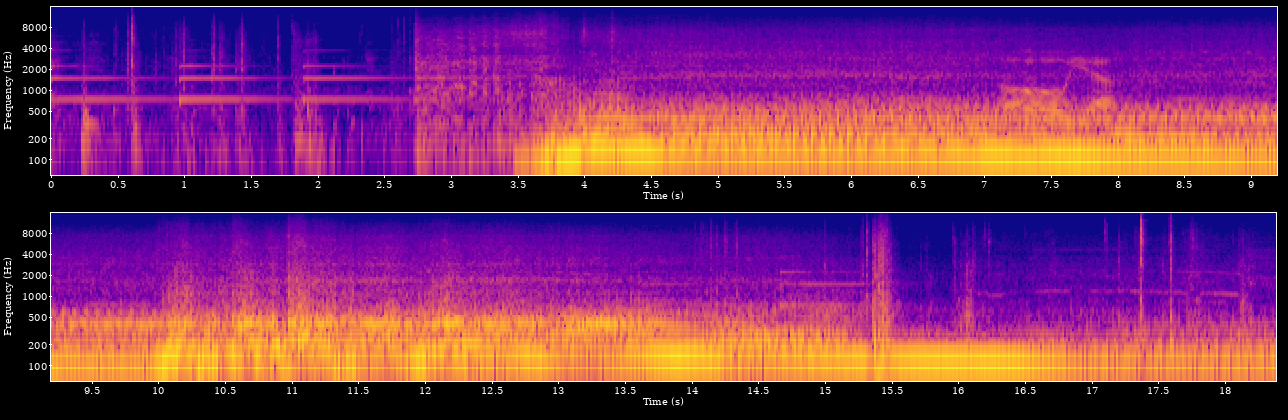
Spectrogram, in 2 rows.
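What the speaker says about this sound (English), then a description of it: "This exhaust is so nice. It sounds so good." A 1997 Ford Mustang GT V8 with an SLP Loudmouth exhaust and BBK X-pipe cranks and fires up, settling into a deep, loud rumbling idle with a couple of throttle blips; a voice speaks briefly.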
